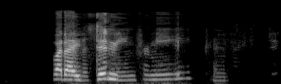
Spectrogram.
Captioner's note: voiceover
